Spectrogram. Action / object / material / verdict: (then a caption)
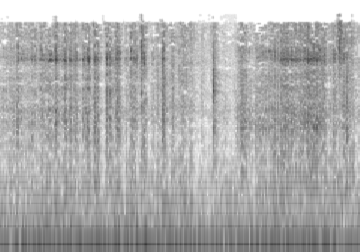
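scrape / bar of soap scraped with a metal blade / soap / none. A metal utility blade scrapes a solid pink soap bar held in gloved hands, shaving off powdery flakes. Dense, bright scratchy crackles repeat throughout over a steady low hum.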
